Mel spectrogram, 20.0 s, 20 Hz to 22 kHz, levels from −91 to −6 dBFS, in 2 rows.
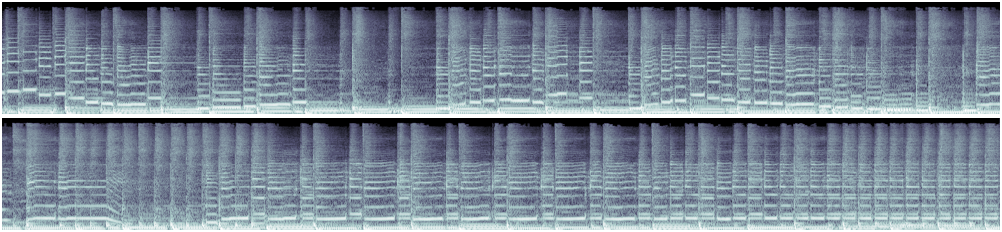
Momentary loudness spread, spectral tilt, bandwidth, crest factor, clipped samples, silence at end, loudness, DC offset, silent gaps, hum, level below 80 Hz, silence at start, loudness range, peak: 2 LU; -5 dB/octave; 19 kHz; 10 dB; under 0.1%; 0 s; -13 LUFS; under 0.1%; none; none; -20 dBFS; 0 s; 1 LU; -2 dBFS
